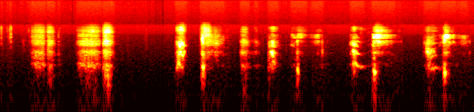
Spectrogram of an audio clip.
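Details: A rapid run of about a dozen short, sharp sneezes in quick succession, the middle of a fit triggered by sniffing flowers in a vase; repeated sneezing fit.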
